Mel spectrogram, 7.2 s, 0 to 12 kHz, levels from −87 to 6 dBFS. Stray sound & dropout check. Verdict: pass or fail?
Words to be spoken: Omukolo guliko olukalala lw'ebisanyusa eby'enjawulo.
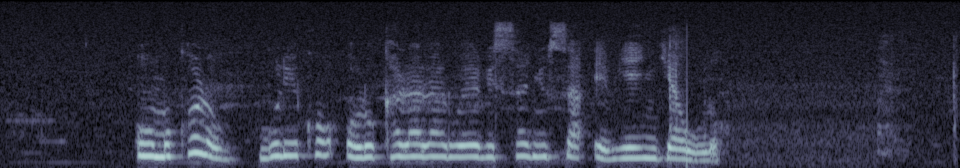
pass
